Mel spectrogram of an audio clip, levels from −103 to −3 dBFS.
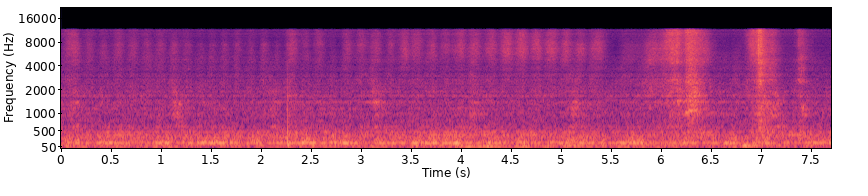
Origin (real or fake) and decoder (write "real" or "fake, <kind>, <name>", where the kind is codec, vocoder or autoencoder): fake, autoencoder, DAC-VAE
